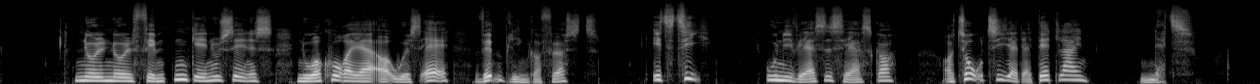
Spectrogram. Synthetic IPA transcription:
nɔ̽lnɔ̽lfemd̥n̩ɡ̥enusen̰əsno̝ɐkʰo̝ʁɛ̰ːæʔɒ̽uesɛ̰ː | ʋem̰b̥le̝ŋɡ̥ɐfɶɐsd̥ | e̝d̥t͡sʰḭː | uniʋæɐsð̩ˠshæɐsɡ̥ɐ | ʔɒ̽t͡sʰo̝̰ːt͡sʰḭːɐd̥æd̥ed̥lɑ̈ɪnː | æd̥

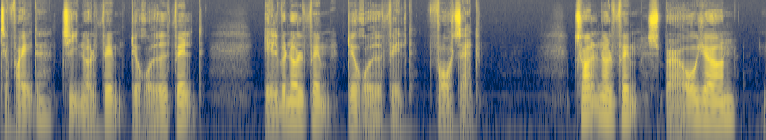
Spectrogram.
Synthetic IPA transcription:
t͡sʰefʁɛ̰ːd̥ɐt͡sʰḭːnɔ̽lfem̰d̥e̝ʁœ̰ːð̞ˠəfel̰d̥ | elʋənɔ̽lfem̰d̥e̝ʁœːðˠəfel̰d̥ | fɒːd̥sæd̥ | t͡sʰɒ̽l̰nɔ̽lfem̰sb̥ɶʊjœːɐn | m

